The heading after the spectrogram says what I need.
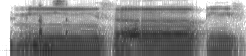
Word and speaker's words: ميثاقه: الذين ينقضون عهد الله من بعد ميثاقه Mitsaqih. الذين ينقضون عهد الله من بعد ميثاقه. Kenapa nggak dipanjangkan di mi 2 harokat? Mitsaqih.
